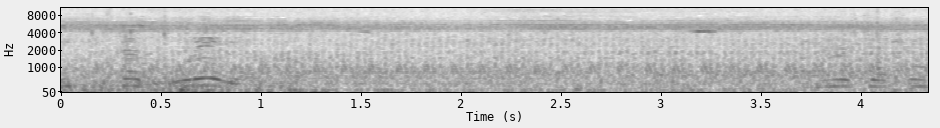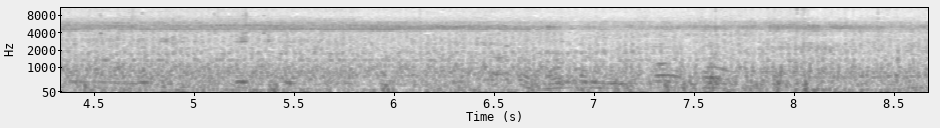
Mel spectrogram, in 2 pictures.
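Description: Safari vehicle's engine running steadily as it drives along a forest track, with a steady high-pitched hiss above it and faint voices now and then.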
